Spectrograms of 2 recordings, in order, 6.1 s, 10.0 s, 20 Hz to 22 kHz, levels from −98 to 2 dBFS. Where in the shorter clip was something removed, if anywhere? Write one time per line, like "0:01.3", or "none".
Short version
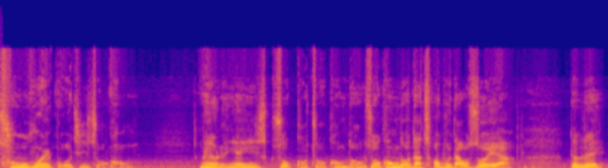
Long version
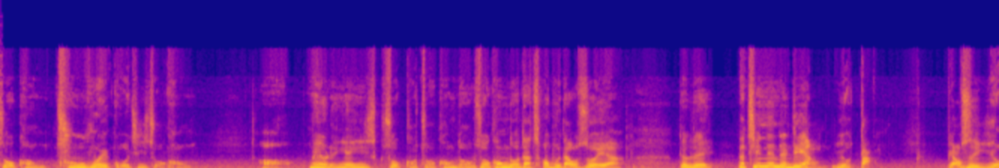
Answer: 0:02.0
